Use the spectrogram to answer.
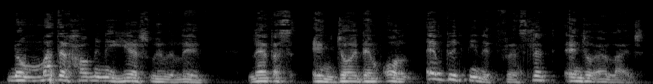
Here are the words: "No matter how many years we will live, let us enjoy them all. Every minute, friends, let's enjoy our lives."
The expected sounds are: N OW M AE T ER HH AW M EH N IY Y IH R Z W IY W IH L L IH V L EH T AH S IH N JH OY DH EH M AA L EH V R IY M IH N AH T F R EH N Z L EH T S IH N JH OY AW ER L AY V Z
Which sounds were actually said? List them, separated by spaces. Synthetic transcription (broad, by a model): N OW M AE T ER HH AW M EH N IY Y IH R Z W IY W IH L L IH V L EH T AH S IH N JH OY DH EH M AA L EH V R IY M IH N AH T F R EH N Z L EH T IH N JH OY AW ER L AY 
